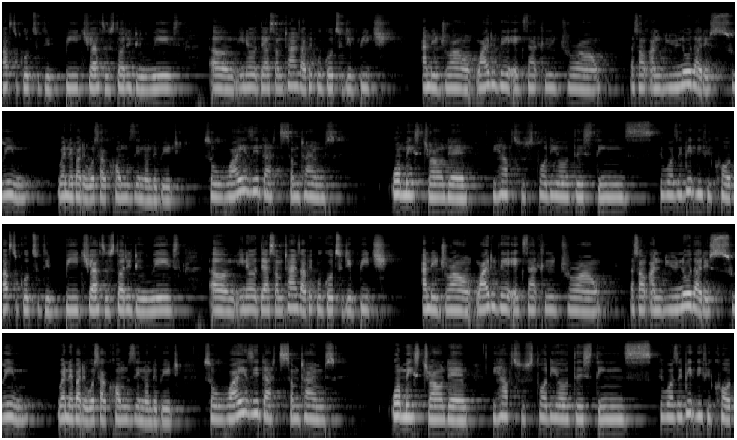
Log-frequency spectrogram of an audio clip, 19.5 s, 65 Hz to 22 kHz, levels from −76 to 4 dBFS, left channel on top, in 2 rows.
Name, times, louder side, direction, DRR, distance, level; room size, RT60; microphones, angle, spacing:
voice 1, 0.0-5.1 5.6-8.0 8.4-10.1 10.5-12.0 12.5-14.2 15.0-16.0 16.3-19.5, right 2 dB, 35° right, 6 dB, 0.9 m, -31 dB
23.5 x 19.5 x 8.2 m, 0.80 s
head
